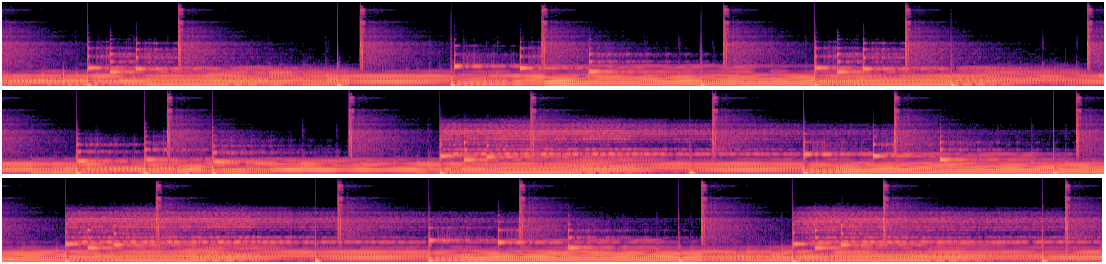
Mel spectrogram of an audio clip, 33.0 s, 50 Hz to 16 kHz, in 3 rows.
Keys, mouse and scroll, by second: 1.6 click, 10.0 click, 17.5 click, 27.6 click, 29.3 click.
